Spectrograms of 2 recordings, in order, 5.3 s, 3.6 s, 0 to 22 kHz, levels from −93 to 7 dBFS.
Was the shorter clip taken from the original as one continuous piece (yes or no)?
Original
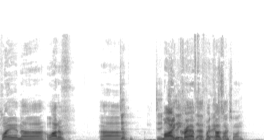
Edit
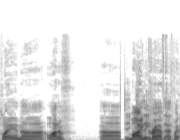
no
